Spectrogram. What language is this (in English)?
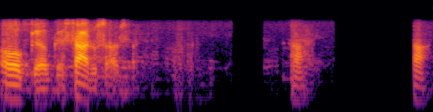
Gujarati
